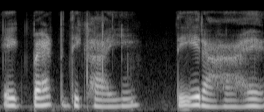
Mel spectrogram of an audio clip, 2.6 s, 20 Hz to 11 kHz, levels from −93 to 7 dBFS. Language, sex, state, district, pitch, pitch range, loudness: Hindi, female, Himachal Pradesh, Shimla, 210 Hz, 200-225 Hz, -20 LUFS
